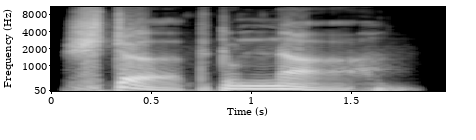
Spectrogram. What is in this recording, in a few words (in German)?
Narr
